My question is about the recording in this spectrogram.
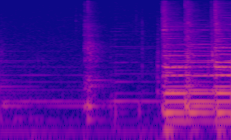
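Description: Acoustic guitar in a quiet lull of the song: held notes die away, a light stroke just before a second in, then a strummed chord about one and a half seconds in that rings on.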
